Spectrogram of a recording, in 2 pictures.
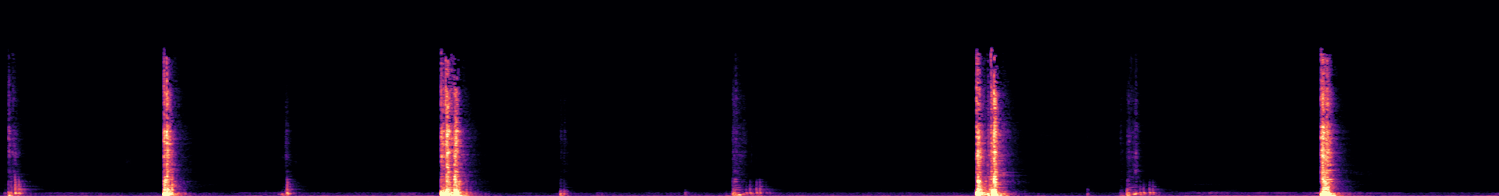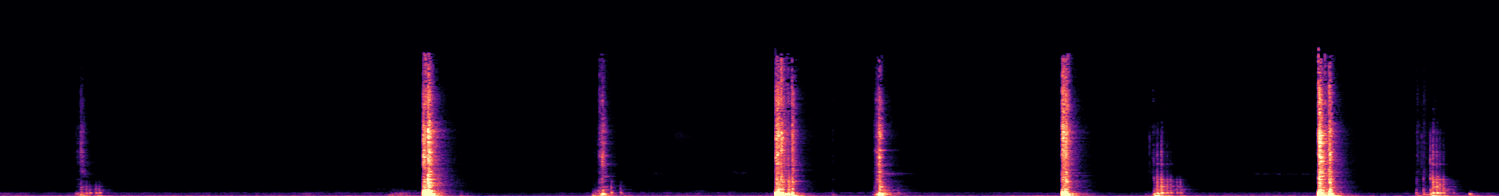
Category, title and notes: Sound effects > Objects / House appliances
METLHndl-Samsung Galaxy Smartphone Pan, Lid, Open, Close Nicholas Judy TDC
A pan lid opening and closing.
close, Phone-recording, open, foley, pan, lid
